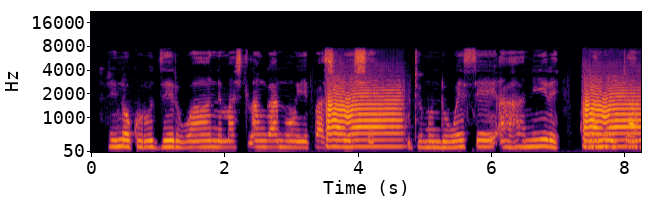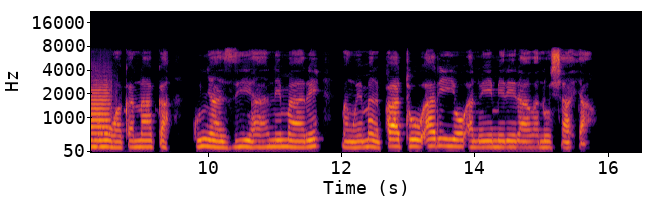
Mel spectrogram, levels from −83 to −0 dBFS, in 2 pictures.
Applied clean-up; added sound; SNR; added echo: none; Trumpet; -5 dB; none.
